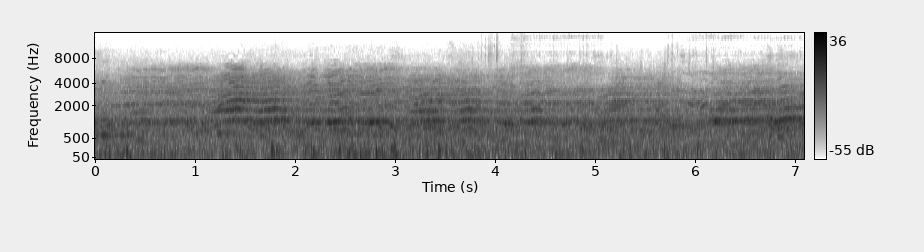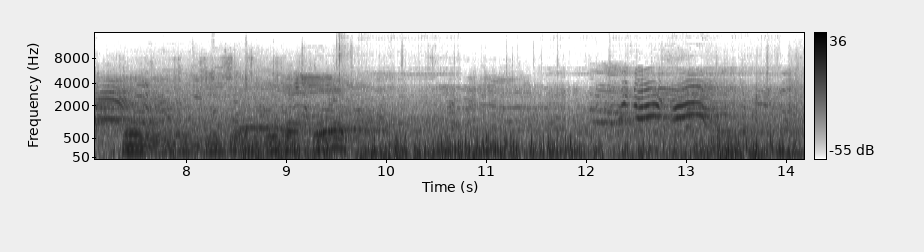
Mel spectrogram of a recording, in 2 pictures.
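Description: Children shout and cheer loudly nearby.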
